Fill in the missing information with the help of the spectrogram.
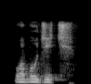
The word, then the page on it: lobudzic: po nasimu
